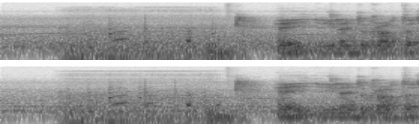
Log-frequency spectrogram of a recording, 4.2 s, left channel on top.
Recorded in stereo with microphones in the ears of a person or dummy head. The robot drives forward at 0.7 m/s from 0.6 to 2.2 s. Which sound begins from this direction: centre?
Singing, at 2.1 s.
